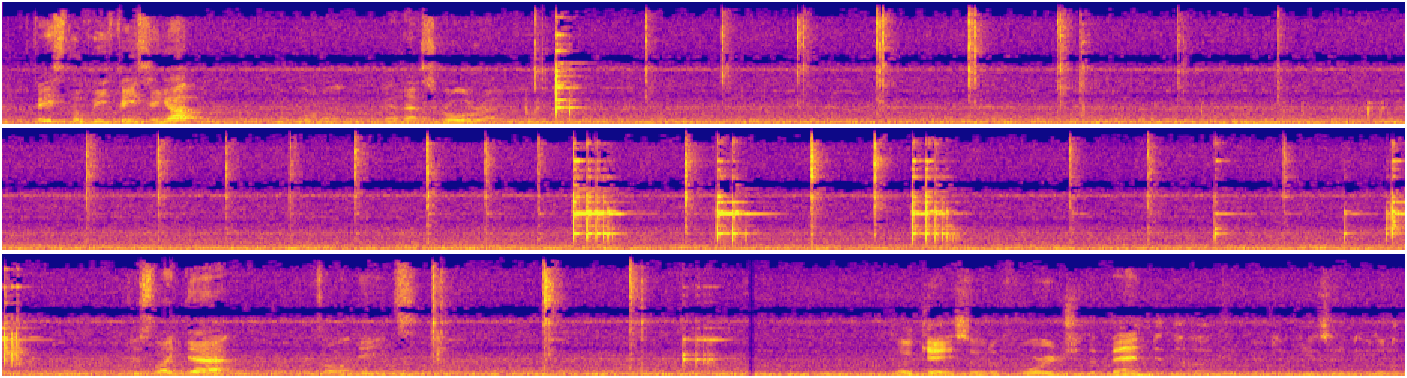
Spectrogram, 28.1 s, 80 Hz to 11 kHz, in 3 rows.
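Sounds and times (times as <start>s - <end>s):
hammer striking steel on anvil: 3.5s - 9.2s, 9.9s - 19.0s, 22.3s - 23.7s
anvil ringing: 12.9s - 14.6s, 15.4s - 15.8s, 17.4s - 19.0s, 23.2s - 23.7s.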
